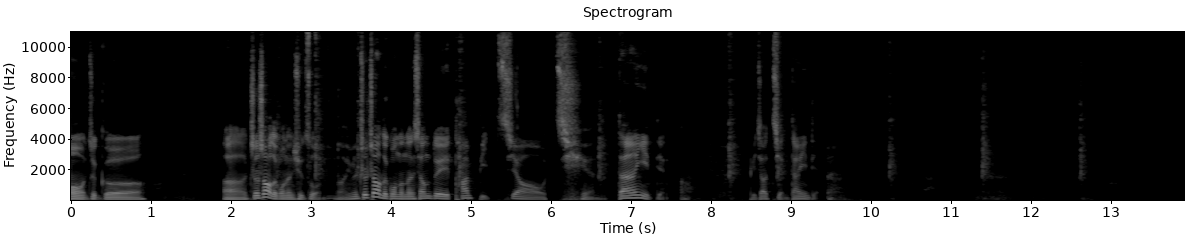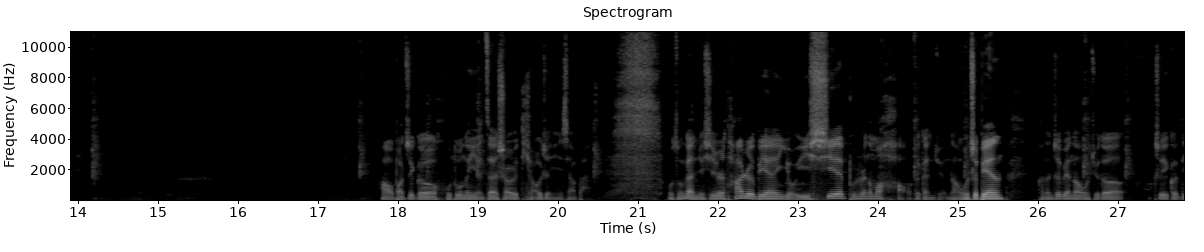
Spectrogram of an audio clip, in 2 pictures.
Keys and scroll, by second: 2.5-3.5 typing, 4.6 ctrl+z, 4.7 space, 6.5 space, 7.9 ctrl+z, 8.1 space, 8.7 space, 10.1 space, 11.3 space, 12.5 space, 13.9 ctrl+z, 14.0 space, 17.4 space, 18.3 space, 18.9 space, 20.3 space, 23.9 space, 24.3 space, 25.0 space, 26.3 ctrl+z, 26.4 space, 27.0 space.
